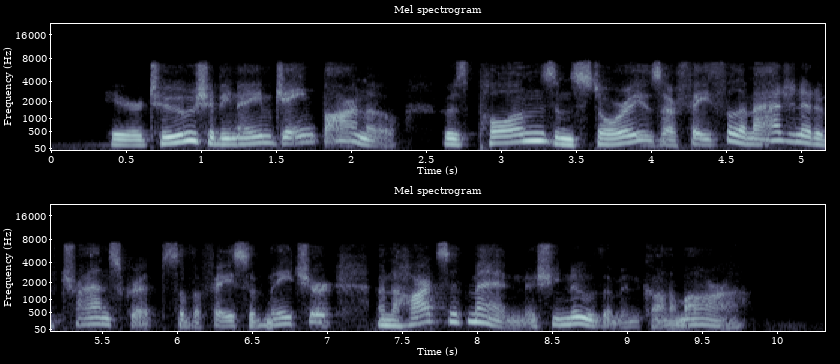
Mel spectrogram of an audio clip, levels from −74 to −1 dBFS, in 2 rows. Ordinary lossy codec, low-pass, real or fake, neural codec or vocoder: Opus, 16 kbps; 7.2 kHz; fake; codec, 16 kHz, 0.5 kbps, X-Codec, HuBERT features, trained on LibriSpeech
